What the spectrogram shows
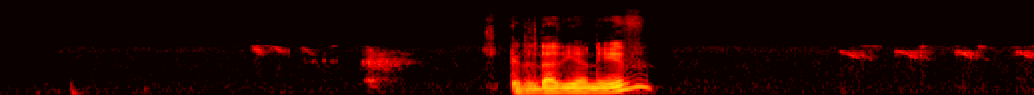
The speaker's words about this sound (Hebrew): כן, כן. אנחנו שומעים בעיקר ציפורים. אה, אה, אתם מבינים... אה, ציפורים זה ממני.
